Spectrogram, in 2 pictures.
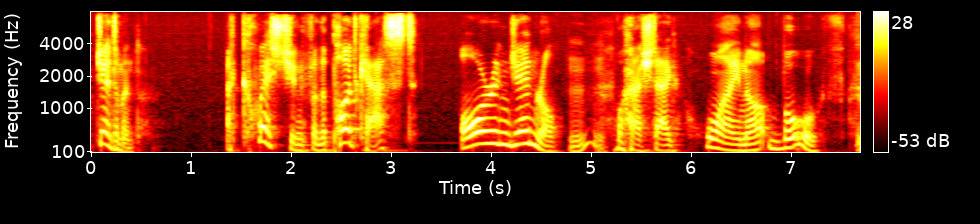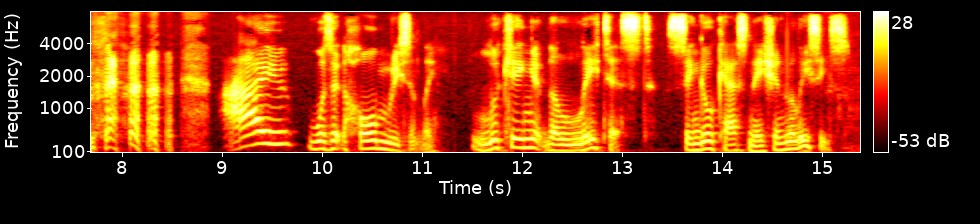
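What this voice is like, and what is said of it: Put-on Scottish accent. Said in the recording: “in a Scottish accent”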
